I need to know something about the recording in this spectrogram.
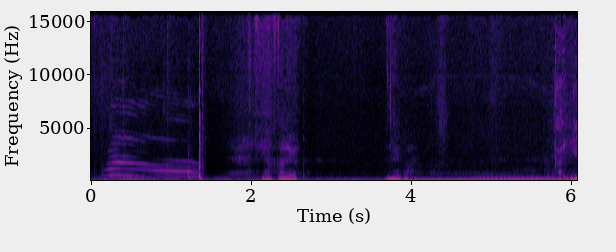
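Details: House cat wanting to escape gives one long, slightly falling meow, then a woman talks in Cantonese over a low room hum.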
